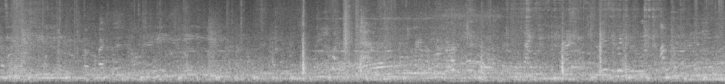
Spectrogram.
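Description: Indistinct women's voices and laughter over background music, with a sharp click about six seconds in and another about eleven seconds in.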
